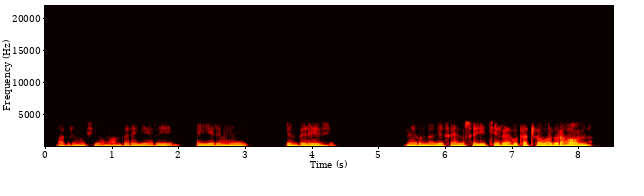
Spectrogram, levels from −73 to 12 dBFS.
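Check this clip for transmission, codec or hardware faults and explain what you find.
Three kinds of fault are present: codec damage throughout, one short dropout, and two slow level rises.

Throughout, the speech sounds rough and slightly synthetic, with nothing above 4 kHz. This is the G.729 codec, which fits an 8 kbit/s stream. It rebuilds each 10 ms frame from a vocal tract filter, a pitch predictor and a few pulses, so the damage is plainly audible.

From 0.29 to 2.95 s, and again from 5.38 to 8.08 s, voice and background swell together, by about 5 dB and then about 6 dB. This is automatic gain rising: the gain control judged the input too quiet and raised its gain gradually over those stretches.

From 4.21 to 4.33 s, the speech smears into a buzzy tone or coloured noise that fades, and stays weak just afterwards. This is VoIP packet loss concealed by the speech codec. About 40 ms of audio was missing, and the decoder extrapolated from its last pitch and filter, lowering the gain as it went.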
